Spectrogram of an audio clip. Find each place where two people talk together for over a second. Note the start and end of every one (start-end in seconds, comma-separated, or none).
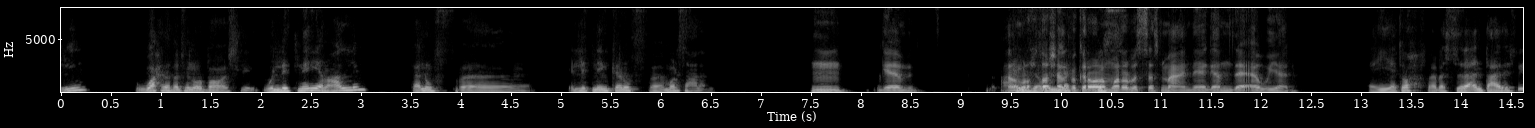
9.5-10.7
